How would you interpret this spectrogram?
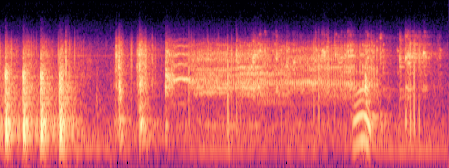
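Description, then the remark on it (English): A quick run of four or five sharp knocks on the Wicked Witch's door, then a couple more raps, followed by a long, sustained creaking tone that fills the rest of the moment. “Well, if we're going in to get the Wicked Witch, I better knock on the door.”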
